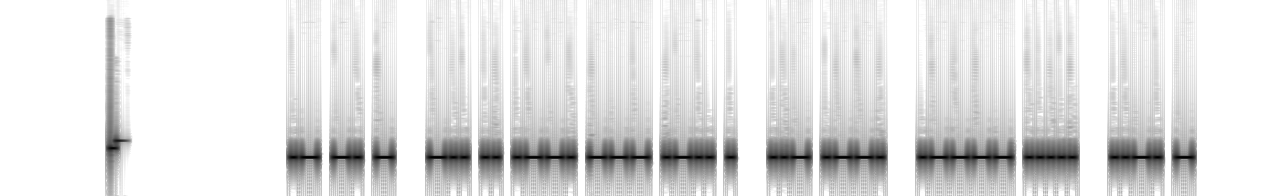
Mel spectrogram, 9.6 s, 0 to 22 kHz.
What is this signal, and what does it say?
Morse code, heard as a keyed tone, about 30 wpm, 700 Hz. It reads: ANT DIPOLE UP 15 FT
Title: Practice QSO - Exchange 2 - Info - 30wpm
